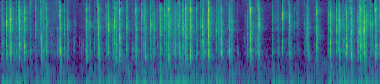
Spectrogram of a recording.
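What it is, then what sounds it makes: Bamboo wooden keyboard typing. Fingertips type steadily and quickly on a bamboo wood keyboard with wooden keys and a hollow body. The keystrokes are short, dry clicks with a hollow mid-range knock and bright upper edges, each dying out almost instantly over a faint low hum.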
